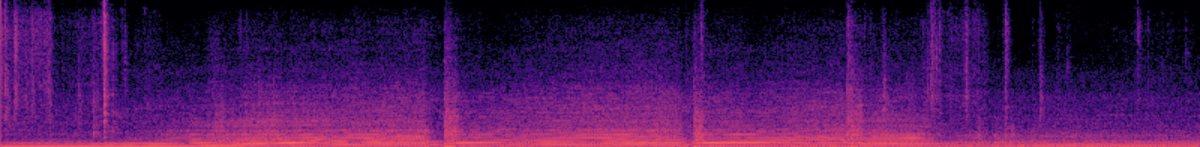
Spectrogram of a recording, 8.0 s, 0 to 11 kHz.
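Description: Audi TTS Mk2's tuned 2.0-litre turbocharged four-cylinder at full throttle through a catless exhaust, heard from inside the cabin. The revs climb, drop sharply at an upshift about three seconds in, climb again to a second upshift a little before five seconds, and after a short shift near six seconds settle to a steady, lower note.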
